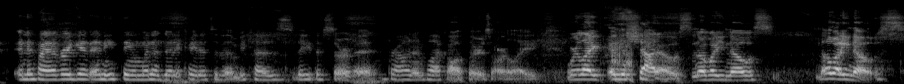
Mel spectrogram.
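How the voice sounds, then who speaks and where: Noticeable background noise sits under this recording. A woman talks at a fairly quick pace. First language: Spanish. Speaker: author and artist. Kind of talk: casual interview chat. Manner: animated.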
